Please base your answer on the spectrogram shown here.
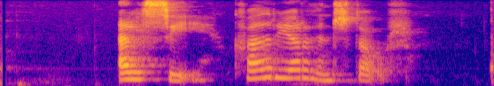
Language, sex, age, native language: Icelandic, female, 20-29, Icelandic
